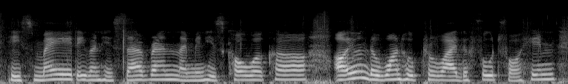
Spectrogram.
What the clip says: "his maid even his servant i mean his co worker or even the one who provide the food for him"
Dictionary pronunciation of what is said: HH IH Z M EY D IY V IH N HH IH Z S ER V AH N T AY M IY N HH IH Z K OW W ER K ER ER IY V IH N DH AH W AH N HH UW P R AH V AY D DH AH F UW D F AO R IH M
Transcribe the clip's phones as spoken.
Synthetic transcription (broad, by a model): HH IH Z M EY D IY V IH N HH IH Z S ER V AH N AY M IY N HH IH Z K OW W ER K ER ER IY V IH N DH AH W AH N HH UW P R AH V AY D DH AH F UW D F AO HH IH M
